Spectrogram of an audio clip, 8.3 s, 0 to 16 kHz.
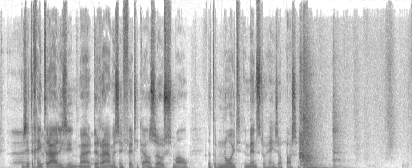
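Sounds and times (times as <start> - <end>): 
speech: 0.3 - 6.4
door closing with a thud: 6.0 - 7.1.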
